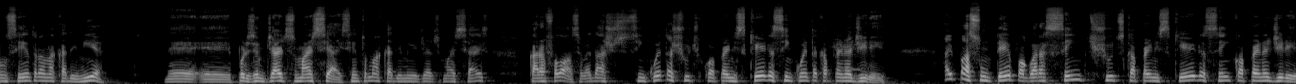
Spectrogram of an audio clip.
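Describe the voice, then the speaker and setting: On a very clean recording with a silent background, a man talks at a very fast pace in a fairly high pitch with ordinary pitch variation. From Brazil. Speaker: bodybuilding coach. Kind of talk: casual podcast interview. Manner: animated.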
